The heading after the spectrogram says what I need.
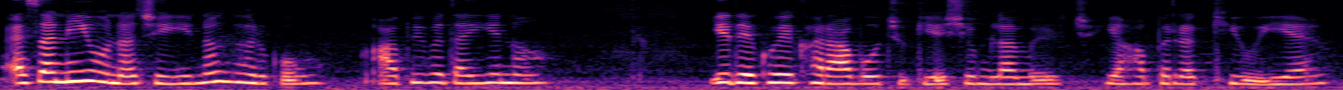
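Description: A woman in her thirties with a high voice guides viewers through a house in a home vlog. She talks in a confiding way and keeps asking the audience questions. Faint room noise sits under her voice. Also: fairly even intonation, moderate pace, creaky, warm tone. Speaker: vlogger. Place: indoors in a house.

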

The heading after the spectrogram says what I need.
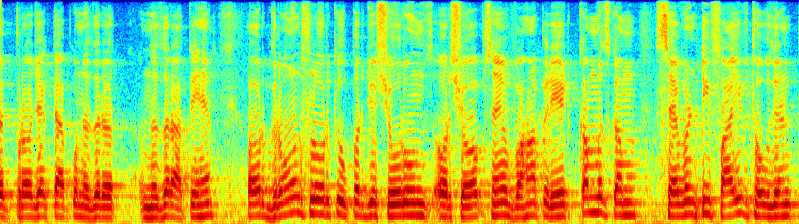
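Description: Speaking at a fairly high pitch into a lapel mic, a man in his forties with a Pakistani Urdu accent explains a project's rates for his property channel. He's seated in an indoor office with an armchair, glancing at notes and moving his hands, his steady delivery broken by frequent pauses, hesitation, and many filler sounds.

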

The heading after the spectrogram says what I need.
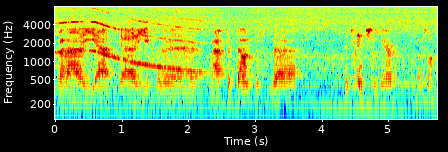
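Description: A man's voice: on the low side, wildly swooping pitch, measured pace. An Irish man role-playing a police officer, giving procedural police radio reports. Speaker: role-player as police officer at crash scene. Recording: roomy echo, loud vehicle and siren noise.

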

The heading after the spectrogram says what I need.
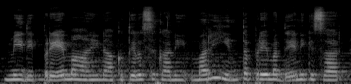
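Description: A woman's voice: mid-range voice, little pitch movement, a little fast, a little mellow, lightly acted. A woman voicing a worried, loyal young woman who asks anxious questions, in a storybook reading. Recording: reverberant room.

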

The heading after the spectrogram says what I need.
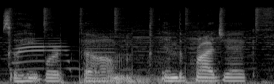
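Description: A woman's voice: low-pitched, flat delivery, slow pace, music in the background. A woman in her forties, a nail technician, recounting memories conversationally in a documentary interview. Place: indoor room, seated in armchair.

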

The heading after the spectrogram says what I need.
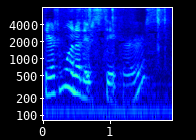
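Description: A woman's voice: fairly high pitch, sing-song, slow pace, heavy background noise. A woman in her thirties hosting a casual family unboxing chat at home, laughing often and talking over her kids. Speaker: family channel host. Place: home room with collectibles shelves, indoors. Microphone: fixed camera across a table.

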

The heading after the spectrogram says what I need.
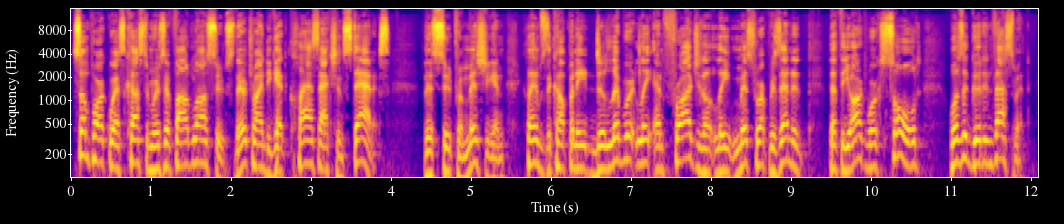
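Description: Male TV news reporter, measured delivery. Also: mid-range voice, animated, dry recording, clean studio sound. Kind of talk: scripted news narration.

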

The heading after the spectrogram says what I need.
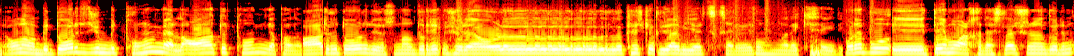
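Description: A man's voice: a little high, dark tone. A young man giving casual, chatty commentary over his own gameplay, swearing, stammering and humming to himself. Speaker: gaming youtuber.

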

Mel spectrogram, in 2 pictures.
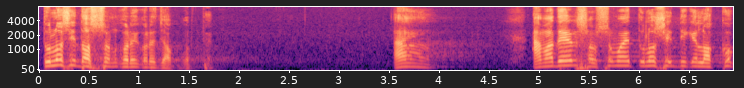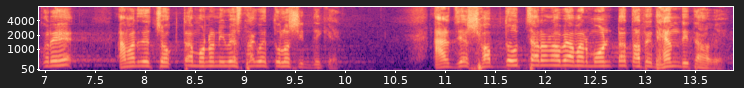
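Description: A man's voice: high voice, animated, normal speed, long pauses, bright, forceful tone. A male preacher with a Bengali accent giving a devotional sermon, asking the crowd questions and having them repeat phrases after him. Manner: rhetorical questions to the audience. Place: large hall at a devotional fair. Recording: long hall reverb.

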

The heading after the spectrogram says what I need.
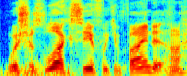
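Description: A man's voice: on the high side, brisk, slight background noise. A man, live-streaming a hike in an upbeat, chatty way, filmed on a phone held out at arm's length on an open mountain slope. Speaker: vlogger and hiking dad. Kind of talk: live-stream hiking vlog.

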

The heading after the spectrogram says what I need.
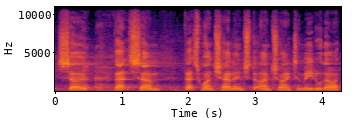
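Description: A middle-aged man moderating a conference panel, speaking haltingly with ums, into a table mic in a large hall. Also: mid-range voice, steady tone, bright, forceful tone. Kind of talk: conference closing remarks. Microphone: table microphone. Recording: reverberant hall, faint noise.

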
